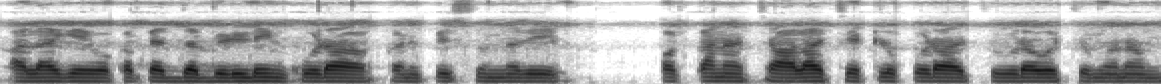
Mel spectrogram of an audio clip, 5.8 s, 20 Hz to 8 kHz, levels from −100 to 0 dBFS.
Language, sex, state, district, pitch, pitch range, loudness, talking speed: Telugu, male, Andhra Pradesh, Sri Satya Sai, 130 Hz, 130-135 Hz, -17 LUFS, 125 wpm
